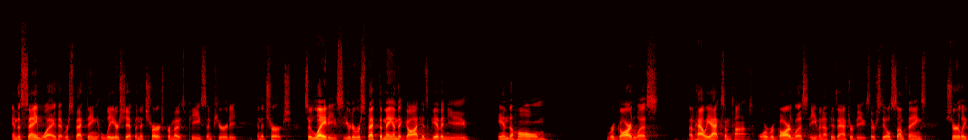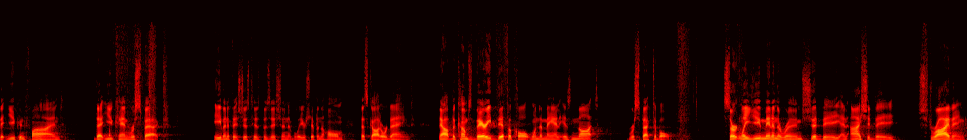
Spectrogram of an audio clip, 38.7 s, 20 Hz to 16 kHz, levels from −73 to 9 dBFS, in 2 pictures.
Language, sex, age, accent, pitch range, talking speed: English, male, 40-59, American, 95-120 Hz, 145 wpm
